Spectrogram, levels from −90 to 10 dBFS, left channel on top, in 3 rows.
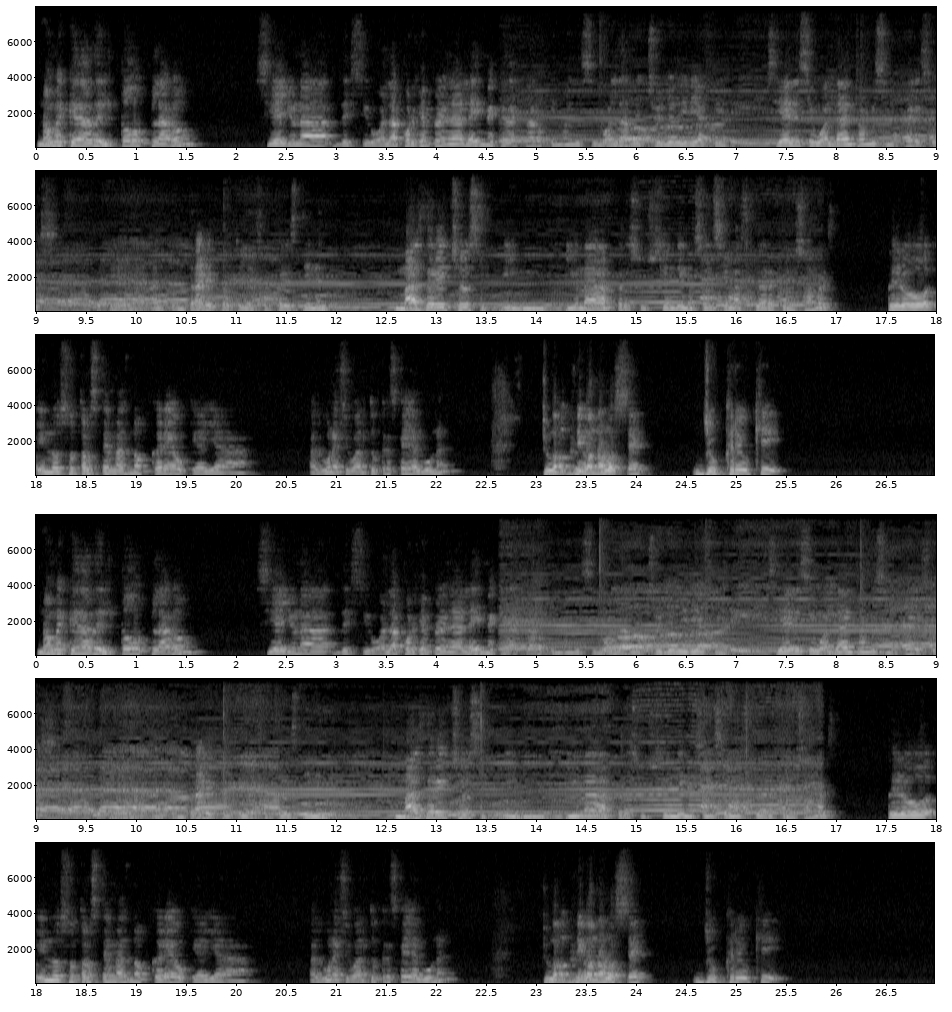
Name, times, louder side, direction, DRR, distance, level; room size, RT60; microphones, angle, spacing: voice 1, 0.0-1.6 2.2-6.9 7.3-9.2 9.7-11.9 12.6-16.9 17.5-20.1 20.7-22.1 23.1-24.1, left 1 dB, 25° left, 0.8 m, -31 dB
sound 1, 4.6-16.9, right 4 dB, 50° right, 0.8 m, -38 dB
voice 2, 23.1-23.5 24.6-25.5, left 5 dB, 85° left, 0.5 m, -32 dB
11.5 x 4.2 x 3.7 m
head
